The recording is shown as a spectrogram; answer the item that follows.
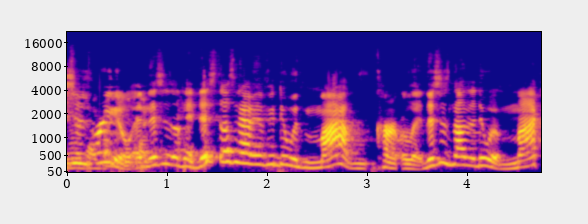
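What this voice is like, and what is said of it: Usual voice. Nothing is said of it.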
